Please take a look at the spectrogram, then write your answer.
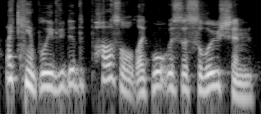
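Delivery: put-on high, fast, gushing girl voice; gushing student. Imitating an impressed student NPC, high and gushing. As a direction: play her wide-eyed and impressed. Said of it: "the girl's like".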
